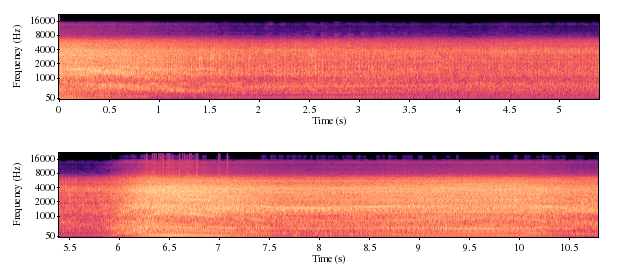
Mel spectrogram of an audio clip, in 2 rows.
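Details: Daewoo Lanos 1.6: quiet idle, then a sharp rev that settles back; a faint tapping rides under the engine, a knock of unknown cause.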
